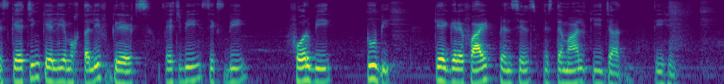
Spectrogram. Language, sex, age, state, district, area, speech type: Urdu, male, 18-30, Bihar, Gaya, rural, spontaneous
